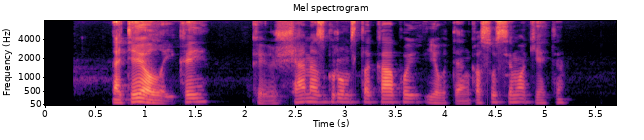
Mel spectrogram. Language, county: Lithuanian, Vilnius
